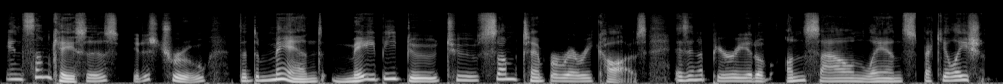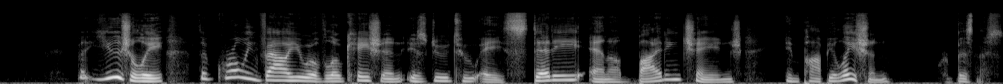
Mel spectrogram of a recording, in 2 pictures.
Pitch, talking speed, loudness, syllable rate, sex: 170 Hz, 125 wpm, -19 LUFS, 4.0 syllables/s, male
